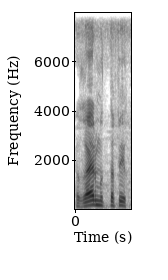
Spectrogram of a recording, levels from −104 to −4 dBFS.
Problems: none marked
